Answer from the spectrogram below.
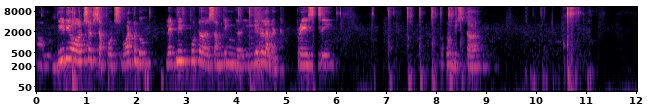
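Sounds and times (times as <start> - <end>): computer keyboard typing: 6.0 - 8.8, 9.8 - 11.2.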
